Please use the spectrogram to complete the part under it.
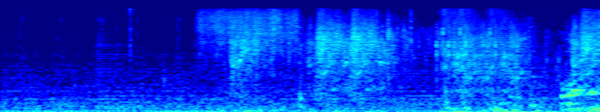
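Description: A slashing swipe strikes with a whoosh.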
